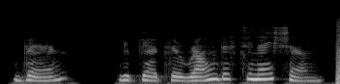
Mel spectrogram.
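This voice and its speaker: A woman with a French accent speaks at a very slow pace. Her pitch is medium and her intonation fairly even. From France. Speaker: geology student. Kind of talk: humorous travel-style presentation. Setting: low-quality microphone.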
